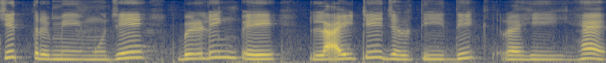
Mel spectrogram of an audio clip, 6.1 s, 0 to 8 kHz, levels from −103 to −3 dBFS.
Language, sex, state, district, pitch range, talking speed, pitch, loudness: Hindi, female, Madhya Pradesh, Katni, 195-245 Hz, 100 wpm, 210 Hz, -23 LUFS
